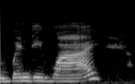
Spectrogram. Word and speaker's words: WendyY: those of you who don't know me I'm Wendy y everyone calls me Wendy y uh yes you do pronounce the second why and I'm a 20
